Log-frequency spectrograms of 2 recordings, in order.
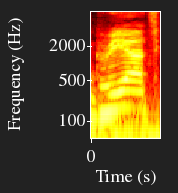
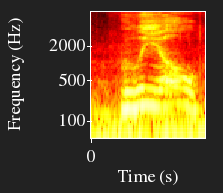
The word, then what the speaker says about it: Griot: Anyways, we're at Griot's Garage in Tacoma, Washington. It's pronounced Griot.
